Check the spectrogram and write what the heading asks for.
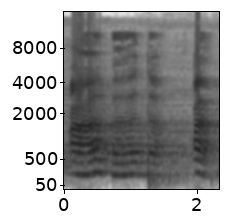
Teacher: عین کی آواز کو آپ نے حلق سے نکالنا ہے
